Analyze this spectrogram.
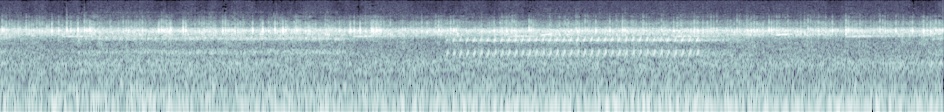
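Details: Night chorus of tree frogs in a North Carolina backwoods swamp, a continuous shrill high trill overlaid by a lower droning call that swells in the second half and fades, with insects buzzing faintly.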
